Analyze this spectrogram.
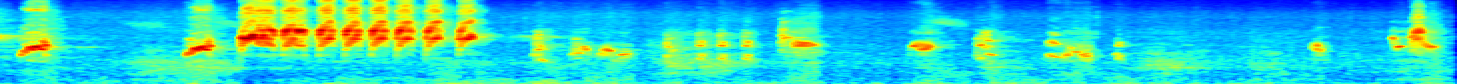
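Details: A wild-caught male red-whiskered bulbul in a cage, stimulated to sing 'ché' fighting song, gives a fast scratchy chatter of about ten notes. Scattered sharp chirps follow at irregular intervals.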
